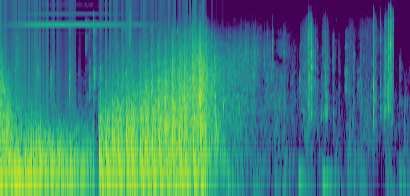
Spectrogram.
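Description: Rapid bursts of DMR rifle fire in an online shooter game ring out loud and close, a fast string of shots for over two seconds, then scattered quieter clicks and thumps.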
